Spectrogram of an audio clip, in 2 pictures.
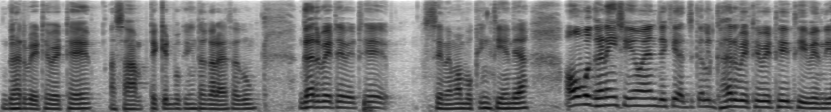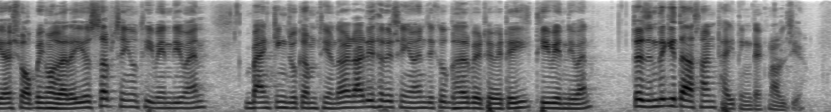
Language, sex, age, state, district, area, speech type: Sindhi, male, 18-30, Rajasthan, Ajmer, urban, spontaneous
